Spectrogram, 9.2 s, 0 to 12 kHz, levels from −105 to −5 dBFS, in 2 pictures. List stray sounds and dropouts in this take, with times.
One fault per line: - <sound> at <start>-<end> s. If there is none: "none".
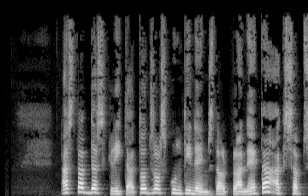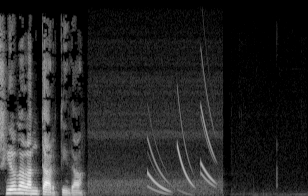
- chirp at 6.8-7.9 s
